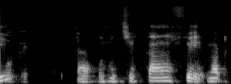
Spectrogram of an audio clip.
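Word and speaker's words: café: হ্যাঁ, লো বেবে, লো কাফে।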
